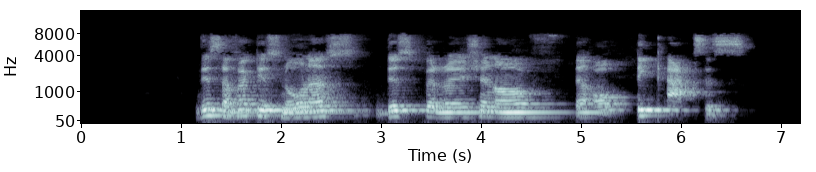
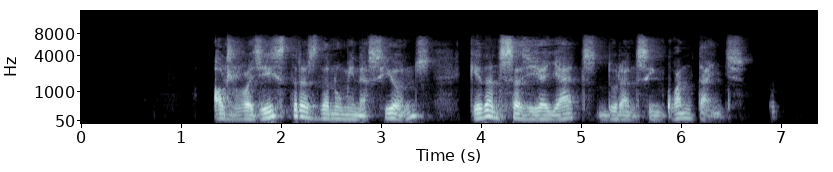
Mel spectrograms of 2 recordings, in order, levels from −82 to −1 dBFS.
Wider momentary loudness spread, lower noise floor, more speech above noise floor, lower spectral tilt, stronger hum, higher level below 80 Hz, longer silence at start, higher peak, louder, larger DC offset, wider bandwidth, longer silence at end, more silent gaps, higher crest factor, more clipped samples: about the same, 10 LU vs 11 LU; first, -88 dBFS vs -73 dBFS; first, 71 dB vs 54 dB; about the same, -4 dB/octave vs -4.5 dB/octave; neither; second, -60 dBFS vs -50 dBFS; second, 1.2 s vs 1.35 s; about the same, -2 dBFS vs -2 dBFS; about the same, -17 LUFS vs -19 LUFS; neither; about the same, 8.2 kHz vs 8 kHz; about the same, 0.55 s vs 0.45 s; second, none vs 6.83-6.87 s; about the same, 16 dB vs 18 dB; neither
